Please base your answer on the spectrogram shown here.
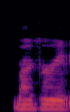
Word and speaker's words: Margherita: So, but one of them, her name was Margherita Sarfatti. And she was in a drink? Margherita. Yeah. Spelled differently, but yeah, it's pronounced the same.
